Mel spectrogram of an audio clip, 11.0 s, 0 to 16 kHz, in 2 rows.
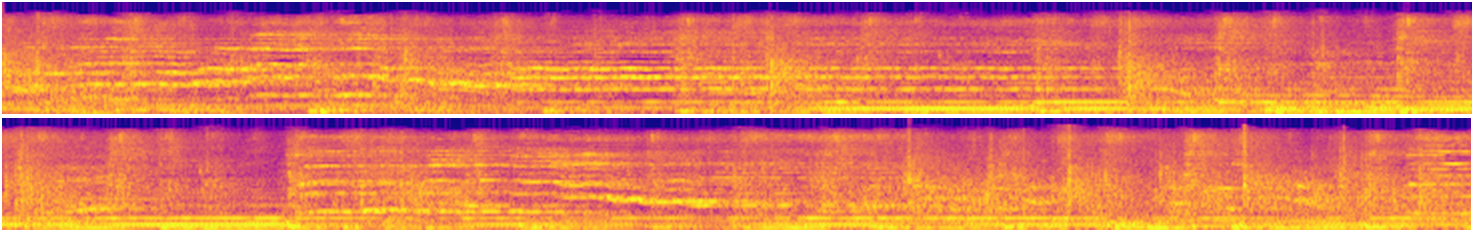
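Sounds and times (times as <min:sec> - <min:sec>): flamenco music with singing: 0:00.0 - 0:11.0.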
